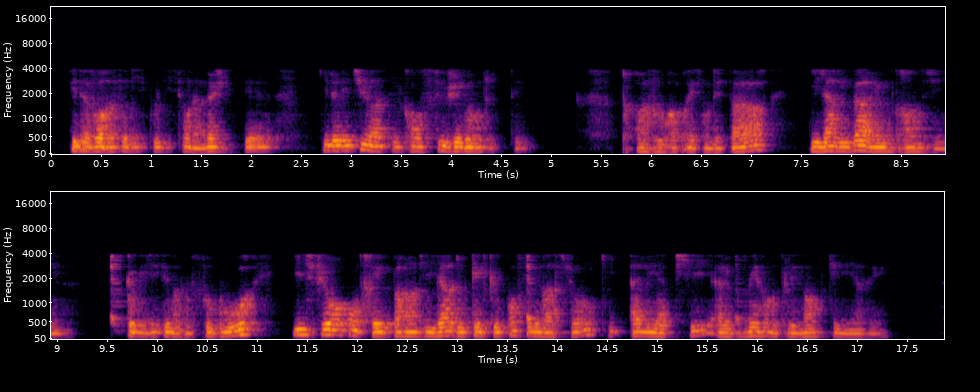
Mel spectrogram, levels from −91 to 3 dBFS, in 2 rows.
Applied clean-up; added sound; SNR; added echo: neural mask model DeepFilterNet 3.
